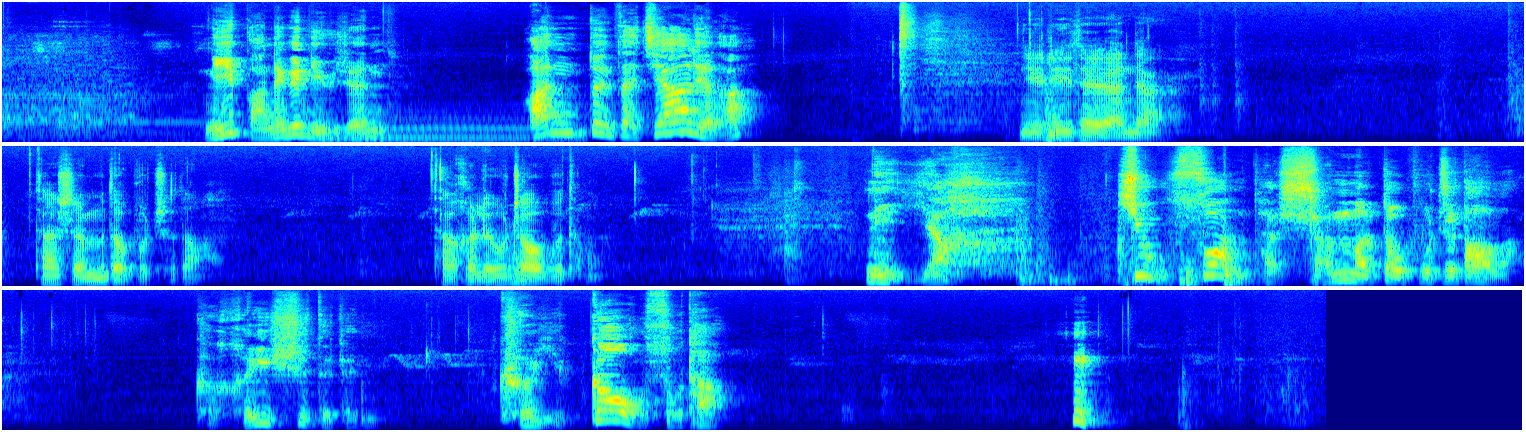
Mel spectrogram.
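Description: An elderly man speaks sternly, close by.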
